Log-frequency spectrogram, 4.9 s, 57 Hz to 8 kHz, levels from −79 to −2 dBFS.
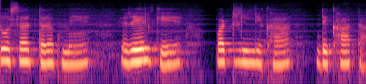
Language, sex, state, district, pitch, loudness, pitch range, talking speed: Bhojpuri, female, Uttar Pradesh, Ghazipur, 200 Hz, -17 LUFS, 190-210 Hz, 110 wpm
